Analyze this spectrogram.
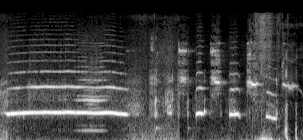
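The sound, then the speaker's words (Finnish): A donkey brays loudly, starting with a long, steady, reedy tone, then breaking into a rhythmic run of rasping hee-haw calls that seesaw in pitch. No one speaks. “Aasihan on aika tavallinen eläin.”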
